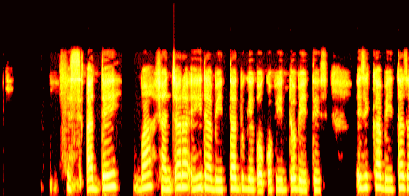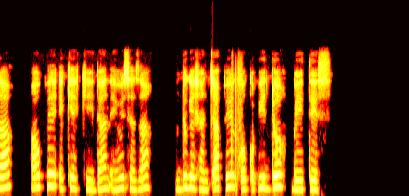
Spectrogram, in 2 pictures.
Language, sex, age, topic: Gamo, female, 25-35, government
